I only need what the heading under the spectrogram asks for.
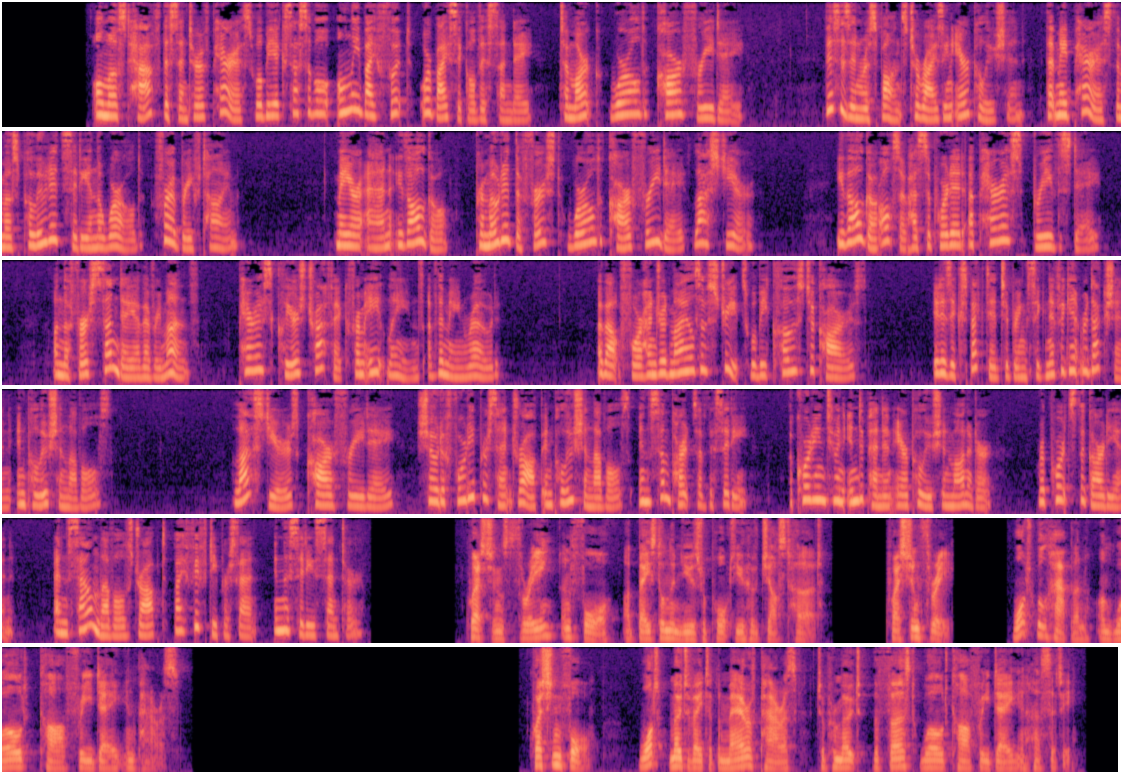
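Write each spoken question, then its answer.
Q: What will happen on World Car Free Day in Paris?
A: Almost half the city center will be accessible only by foot or bicycle.

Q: What motivated the mayor of Paris to promote the first World Car Free Day in her city?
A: Rising air pollution, which briefly made Paris the world's most polluted city.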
